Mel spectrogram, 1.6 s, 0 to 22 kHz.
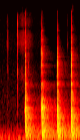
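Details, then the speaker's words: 1985 Toyota 4WD pickup frame hammer test, section under the bed replaced with 3/16-inch steel in 2011: four sharp ringing hammer blows; clean metallic ring means a solid frame with no rust-through. "listen that's the good sound of a solid frame"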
